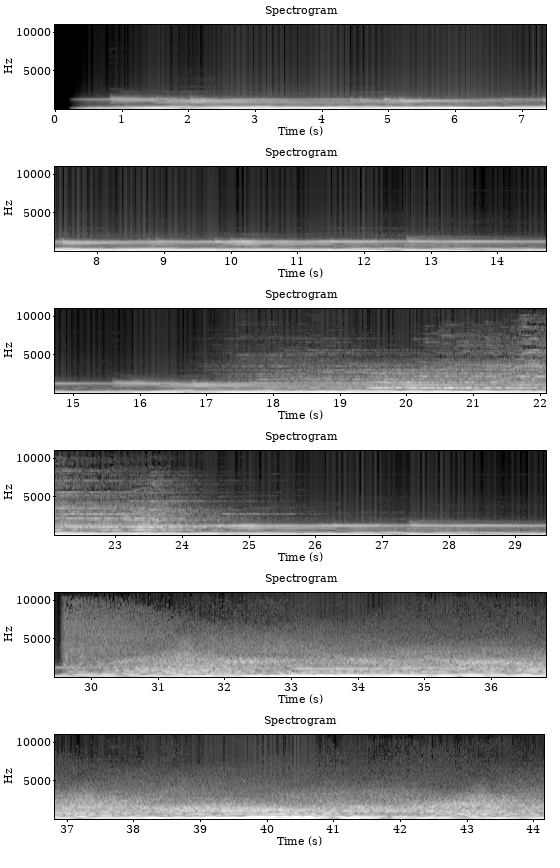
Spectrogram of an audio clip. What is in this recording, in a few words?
Drone, Light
